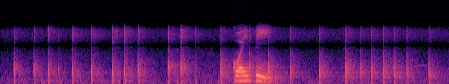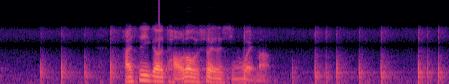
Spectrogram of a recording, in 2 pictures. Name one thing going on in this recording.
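Chalk taps and scratches on a board in quick strokes.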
